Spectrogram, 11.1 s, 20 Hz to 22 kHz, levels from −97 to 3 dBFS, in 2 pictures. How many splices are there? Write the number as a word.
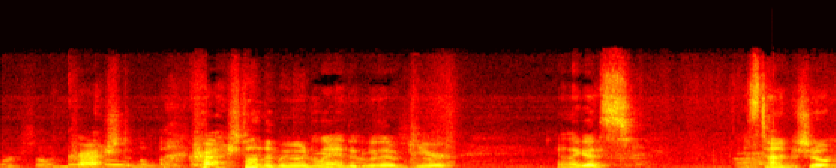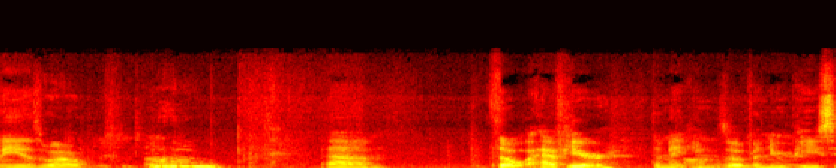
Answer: one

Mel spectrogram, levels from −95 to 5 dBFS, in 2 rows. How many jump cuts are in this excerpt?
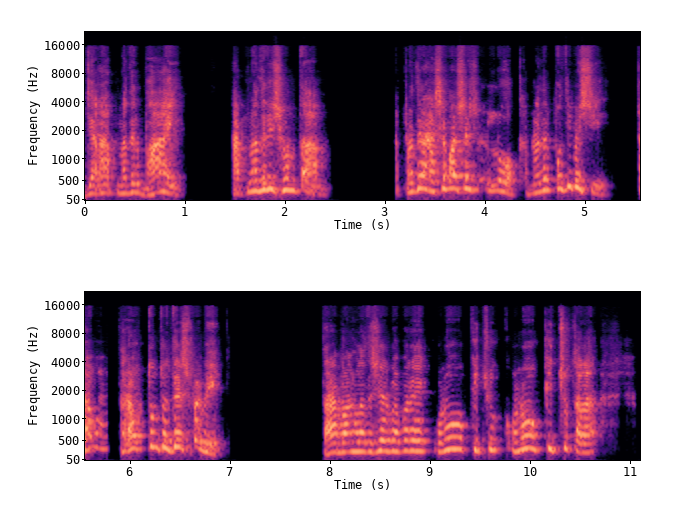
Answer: one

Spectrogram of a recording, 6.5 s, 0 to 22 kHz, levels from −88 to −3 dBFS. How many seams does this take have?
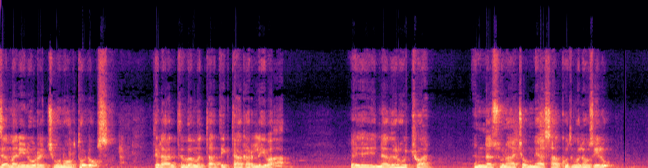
zero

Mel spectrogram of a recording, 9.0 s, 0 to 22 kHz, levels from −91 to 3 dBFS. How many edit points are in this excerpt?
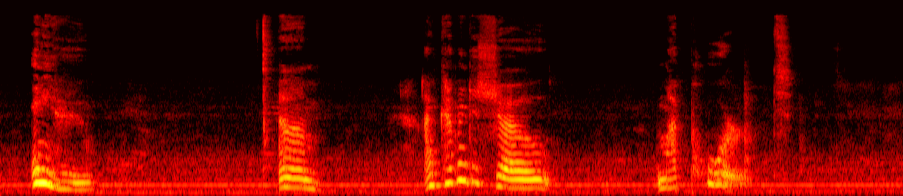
one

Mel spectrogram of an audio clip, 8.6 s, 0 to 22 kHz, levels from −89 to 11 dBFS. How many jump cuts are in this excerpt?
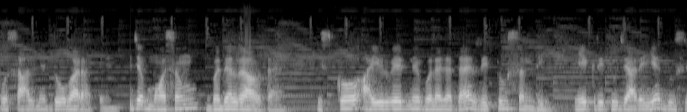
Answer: two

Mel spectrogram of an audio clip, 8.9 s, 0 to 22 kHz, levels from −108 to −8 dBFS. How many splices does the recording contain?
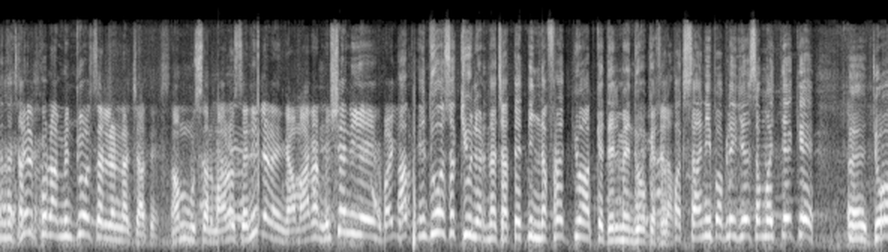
one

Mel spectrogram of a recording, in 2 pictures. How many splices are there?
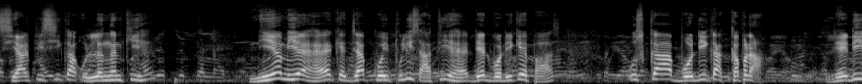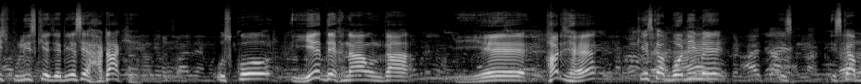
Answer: zero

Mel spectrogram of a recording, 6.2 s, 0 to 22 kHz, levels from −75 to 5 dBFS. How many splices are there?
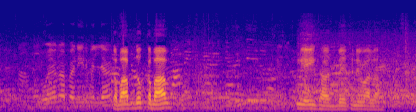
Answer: one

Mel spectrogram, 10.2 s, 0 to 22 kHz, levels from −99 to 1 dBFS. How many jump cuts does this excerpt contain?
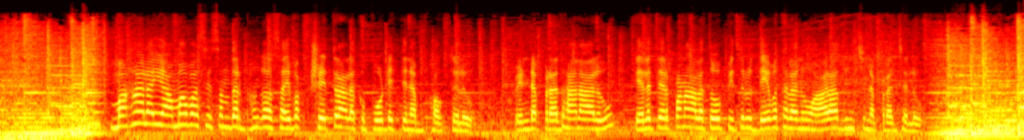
one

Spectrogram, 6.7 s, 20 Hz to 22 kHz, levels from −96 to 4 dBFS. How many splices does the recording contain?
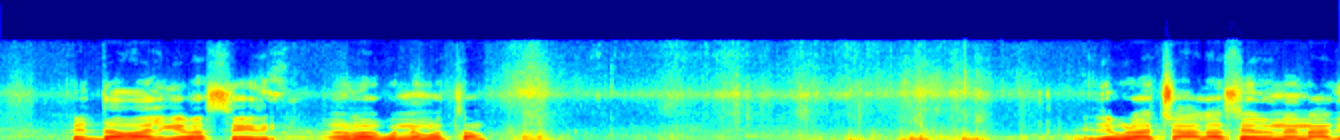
one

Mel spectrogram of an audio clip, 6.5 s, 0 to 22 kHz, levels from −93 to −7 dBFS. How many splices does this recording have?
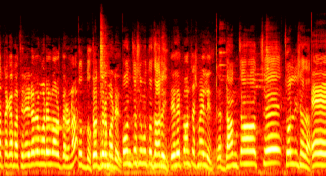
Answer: two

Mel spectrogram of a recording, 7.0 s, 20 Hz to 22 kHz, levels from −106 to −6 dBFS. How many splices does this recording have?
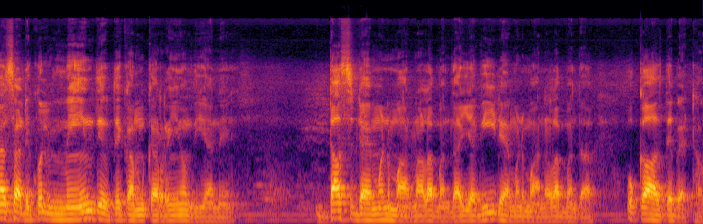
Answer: zero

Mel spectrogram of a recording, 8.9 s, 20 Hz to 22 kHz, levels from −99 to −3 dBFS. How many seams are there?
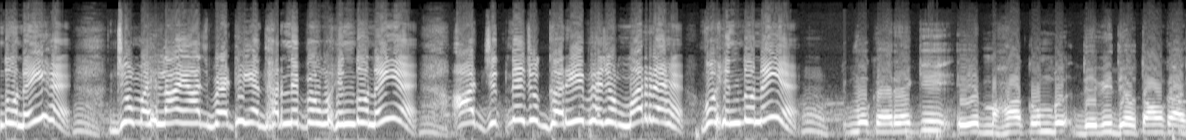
one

